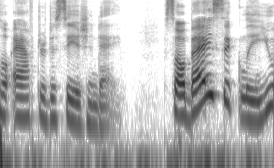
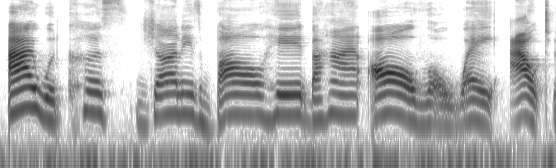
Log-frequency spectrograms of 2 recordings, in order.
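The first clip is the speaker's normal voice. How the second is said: very slow, each word stretched; drawn-out emphatic declaration; 2 semitones lower, much slower than usual. Real, not acted. Declaring how she'd cuss Johnny out, slow and emphatic. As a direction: drag out every word for emphasis.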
